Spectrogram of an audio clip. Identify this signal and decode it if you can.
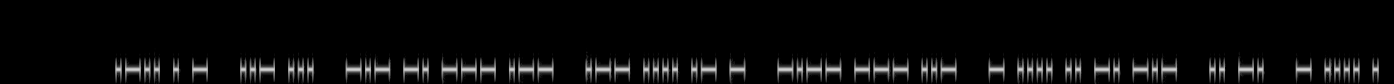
Morse code, heard as a keyed tone, about 25 wpm, 700 Hz. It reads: LET US KNOW WHAT YOU THINK IN THE
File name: Sets of 9 Words - 25wpm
